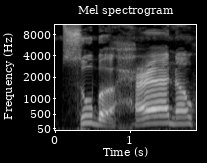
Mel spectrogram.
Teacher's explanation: با میں قلقلہ ہوگا، با ساکن ہے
